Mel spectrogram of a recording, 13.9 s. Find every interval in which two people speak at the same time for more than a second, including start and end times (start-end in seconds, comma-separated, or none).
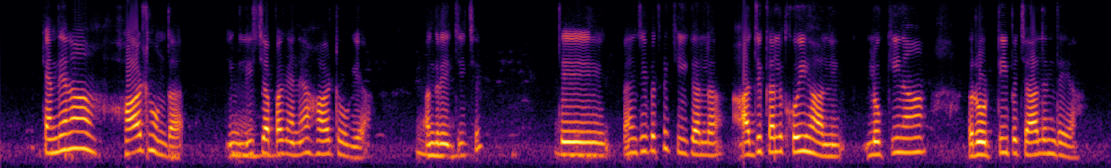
none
